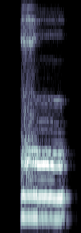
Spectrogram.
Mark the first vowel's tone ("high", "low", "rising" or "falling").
high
